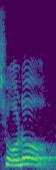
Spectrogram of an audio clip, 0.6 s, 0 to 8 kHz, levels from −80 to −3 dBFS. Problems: constant background noise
